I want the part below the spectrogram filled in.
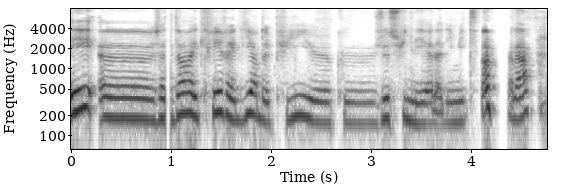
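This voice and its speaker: This woman has a plain, everyday voice at a medium pitch, with fairly even intonation. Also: moderate pace. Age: 30s. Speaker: novelist. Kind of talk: live interview.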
